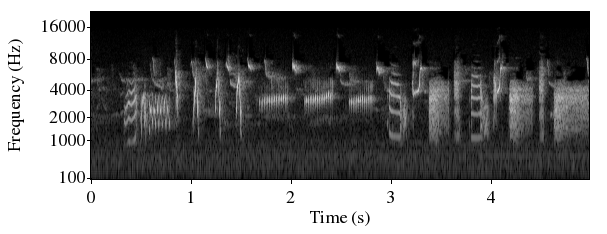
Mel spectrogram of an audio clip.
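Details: A marsh warbler (Acrocephalus palustris) imitating other birds in fast, varied song: a rapid jumble of high chirps, buzzy trills and clear whistles borrowed from other species.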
